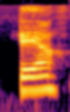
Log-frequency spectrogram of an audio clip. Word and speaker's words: Tchia: Next up was, I don't know how to pronounce this, Tchia? – Chia, I believe.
